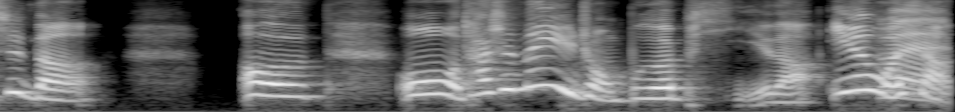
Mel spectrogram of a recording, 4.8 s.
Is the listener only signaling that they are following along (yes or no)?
yes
